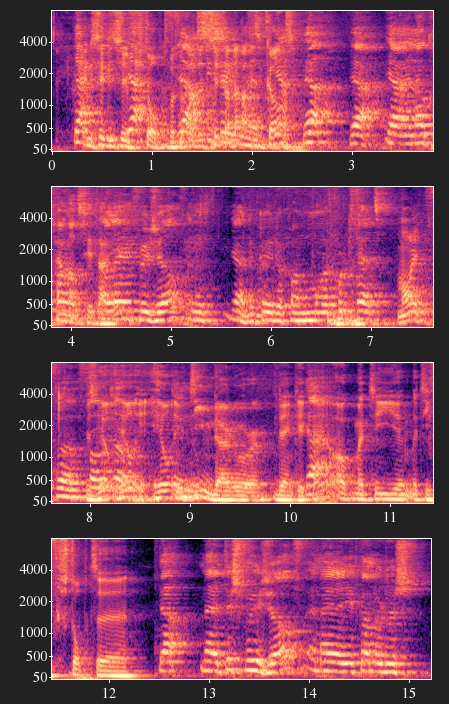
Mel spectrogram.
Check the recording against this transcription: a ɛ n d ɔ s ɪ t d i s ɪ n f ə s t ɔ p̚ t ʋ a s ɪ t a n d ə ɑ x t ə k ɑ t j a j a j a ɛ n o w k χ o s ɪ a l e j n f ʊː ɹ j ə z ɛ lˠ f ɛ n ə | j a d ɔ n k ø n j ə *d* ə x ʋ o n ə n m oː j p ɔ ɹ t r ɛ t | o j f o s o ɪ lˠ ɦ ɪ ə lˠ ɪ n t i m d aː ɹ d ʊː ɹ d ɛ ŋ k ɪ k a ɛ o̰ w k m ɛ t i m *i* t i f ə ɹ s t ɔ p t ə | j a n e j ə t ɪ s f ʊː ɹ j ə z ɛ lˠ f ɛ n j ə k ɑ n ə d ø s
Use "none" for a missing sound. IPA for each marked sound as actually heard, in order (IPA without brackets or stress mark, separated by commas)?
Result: d, ɛ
